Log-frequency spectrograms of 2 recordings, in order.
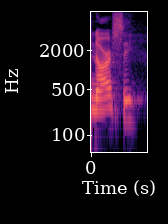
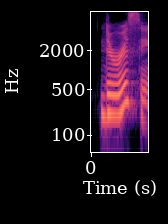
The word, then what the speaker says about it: Narissi: Narcy. Am I pronouncing it correctly? I apologize. Narissi? Narissi, nice. Well done.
